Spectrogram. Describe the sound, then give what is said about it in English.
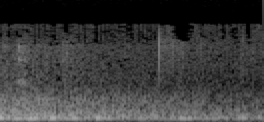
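A deep, rolling explosion boom from Galto Island, off starboard, rumbles steadily throughout, a low, muffled, thunder-like roar with no voices present, holding at a moderate level without a sharp attack. “What was that? Sounded like an explosion, it did, sir.”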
